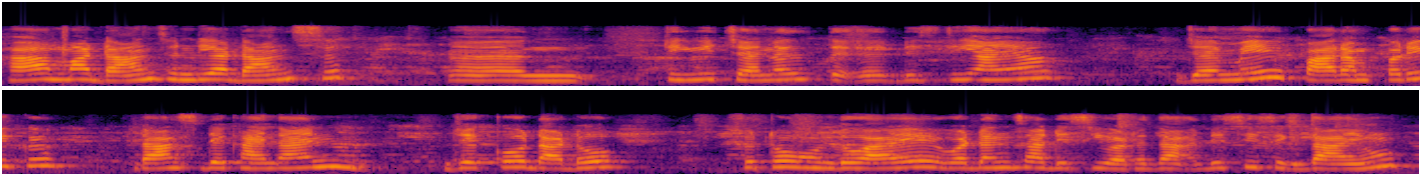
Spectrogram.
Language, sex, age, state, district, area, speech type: Sindhi, female, 45-60, Uttar Pradesh, Lucknow, urban, spontaneous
